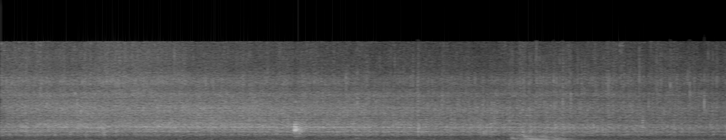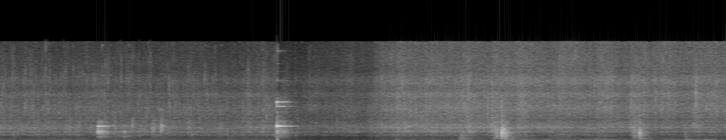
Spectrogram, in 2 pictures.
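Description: Butter-based sauce sizzling in a frying pan as a silicone spatula stirs it, with a few sharp taps of the spatula against the pan. Shredded chicken goes in partway and is stirred through, and the sizzle dips for a moment after a loud tap past the middle.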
